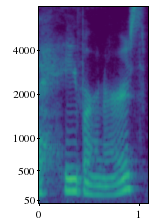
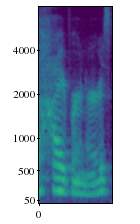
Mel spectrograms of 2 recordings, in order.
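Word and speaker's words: Heiburners: had started called the Hayburners, which everybody said pronounced as the Hiberners because it was spelled H-E-I, but it was like sleigh, hay, but it didn't matter. Everybody said hi, the Hiberners. I was like, whatever.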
